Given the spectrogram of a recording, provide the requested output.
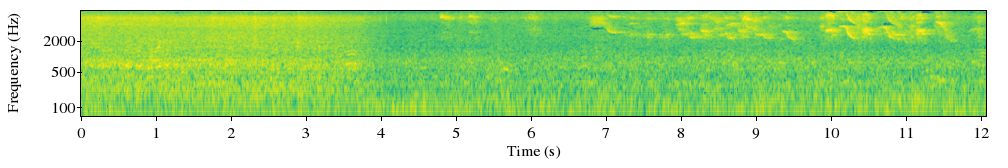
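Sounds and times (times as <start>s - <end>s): train rumbling past: 0.0s - 12.0s
birds chirping: 4.8s - 12.0s.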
